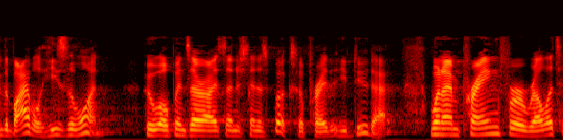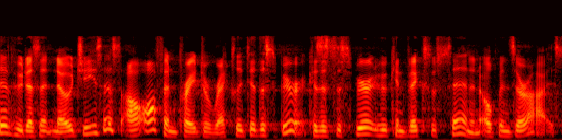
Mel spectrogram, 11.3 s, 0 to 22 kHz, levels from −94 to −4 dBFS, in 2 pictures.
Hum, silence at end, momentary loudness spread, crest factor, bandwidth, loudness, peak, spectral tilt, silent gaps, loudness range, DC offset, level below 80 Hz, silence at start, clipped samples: none; 0 s; 9 LU; 22 dB; 7.6 kHz; -42 LUFS; -20 dBFS; -1.5 dB/octave; none; 4 LU; under 0.1%; under -90 dBFS; 0 s; under 0.1%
